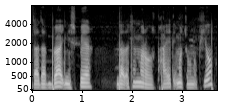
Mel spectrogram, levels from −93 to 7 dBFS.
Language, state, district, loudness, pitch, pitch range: Kokborok, Tripura, Dhalai, -20 LUFS, 135 Hz, 115-140 Hz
